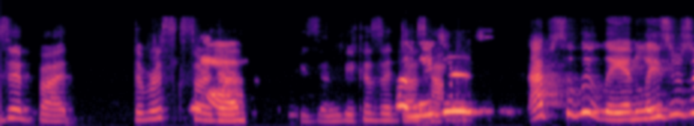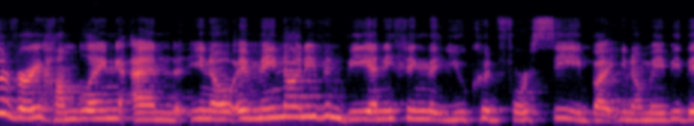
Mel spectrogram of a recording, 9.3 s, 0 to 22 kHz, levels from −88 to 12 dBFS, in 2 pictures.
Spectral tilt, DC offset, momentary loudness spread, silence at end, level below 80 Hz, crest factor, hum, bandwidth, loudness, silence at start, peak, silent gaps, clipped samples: -3.5 dB/octave; under 0.1%; 13 LU; 0 s; -74 dBFS; 18 dB; none; 12.5 kHz; -21 LUFS; 0 s; -4 dBFS; none; under 0.1%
